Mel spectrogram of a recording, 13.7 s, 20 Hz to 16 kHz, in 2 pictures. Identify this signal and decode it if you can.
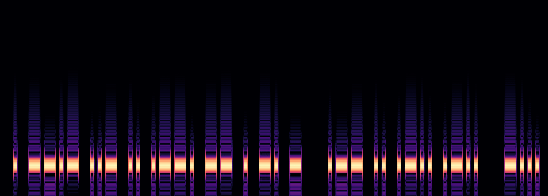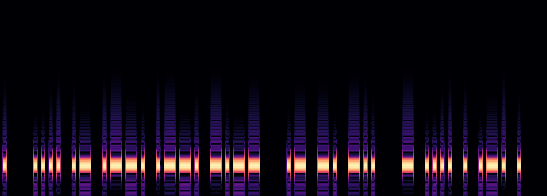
Morse code, heard as a keyed tone, about 25 wpm, 600 Hz. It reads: EQUIPMENT WILL BE HAPPY AND THERE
